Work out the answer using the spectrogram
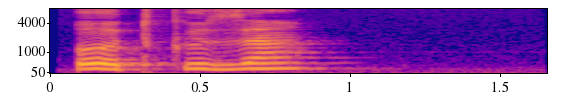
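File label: "ӧткыза" Komi, female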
